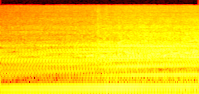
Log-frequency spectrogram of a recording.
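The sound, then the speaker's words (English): A car engine in a scene from Cobra Kai hums loudly and steadily, then swells a little as it revs, its deep droning tone holding throughout with no voices. “This car isn't technically yours yet.”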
